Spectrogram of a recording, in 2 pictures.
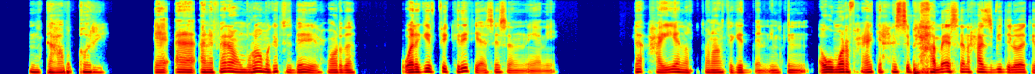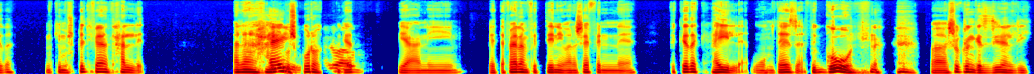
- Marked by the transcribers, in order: laughing while speaking: "بالحماس"; chuckle
- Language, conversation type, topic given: Arabic, advice, إيه اللي بيخلّيك تحس بإحباط عشان تقدّمك بطيء ناحية هدف مهم؟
